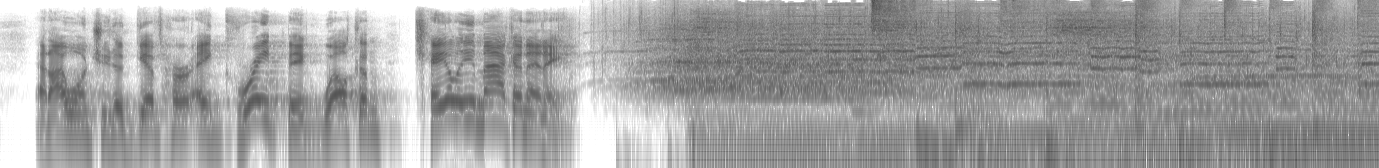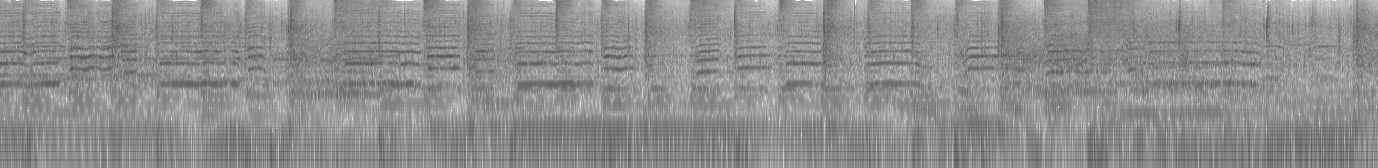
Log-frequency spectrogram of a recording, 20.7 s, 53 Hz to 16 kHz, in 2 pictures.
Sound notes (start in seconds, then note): 4.8 audience cheers; 7.9 jazzy music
